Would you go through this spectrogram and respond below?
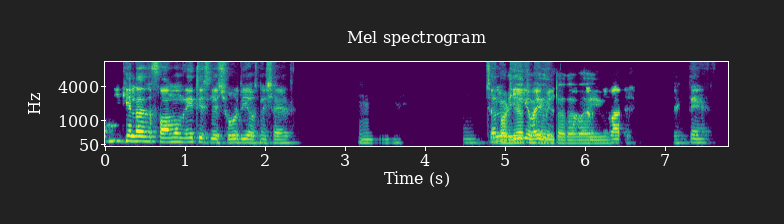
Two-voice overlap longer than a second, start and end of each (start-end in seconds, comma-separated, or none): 4.8-6.3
